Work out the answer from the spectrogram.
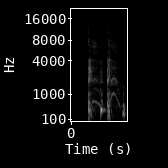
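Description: A brief, harsh adult cough with a voiced, throaty tail and a wet, rattly edge, consistent with a lingering productive cough after a viral illness.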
